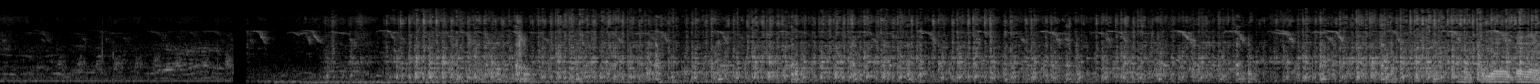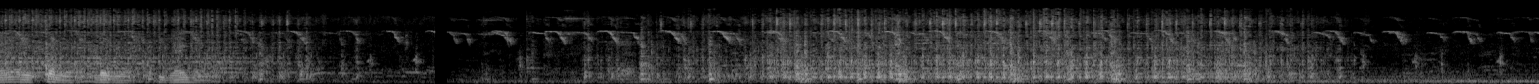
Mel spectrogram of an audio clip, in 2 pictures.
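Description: Overlock sewing machine running and stitching, a fast steady stitching rattle that starts a few seconds in. It cuts out briefly about twenty seconds in and then runs again.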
